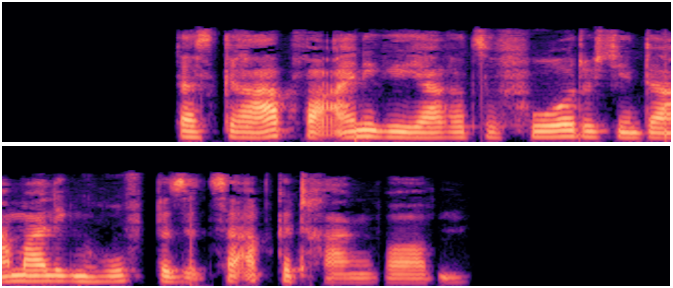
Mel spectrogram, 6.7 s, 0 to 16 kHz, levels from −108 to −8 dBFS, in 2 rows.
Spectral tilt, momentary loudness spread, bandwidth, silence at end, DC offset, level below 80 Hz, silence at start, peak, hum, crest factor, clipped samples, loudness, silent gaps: -4.5 dB/octave; 9 LU; 8 kHz; 1.05 s; under 0.1%; -64 dBFS; 0.85 s; -8 dBFS; none; 18 dB; under 0.1%; -25 LUFS; 4.05-4.11 s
